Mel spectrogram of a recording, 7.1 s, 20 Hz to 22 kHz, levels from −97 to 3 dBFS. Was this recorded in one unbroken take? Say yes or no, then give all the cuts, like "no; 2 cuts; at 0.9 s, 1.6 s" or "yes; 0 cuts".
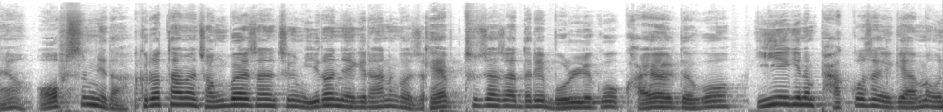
no; 2 cuts; at 0.9 s, 5.5 s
